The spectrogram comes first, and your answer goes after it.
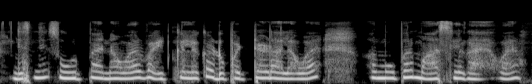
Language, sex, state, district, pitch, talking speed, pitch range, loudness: Hindi, female, Bihar, Jamui, 285 Hz, 215 wpm, 265-305 Hz, -17 LUFS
